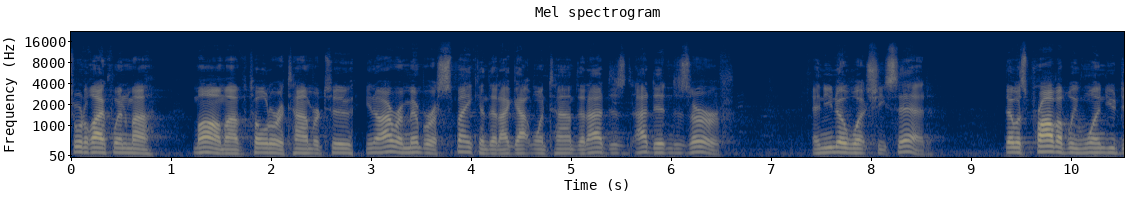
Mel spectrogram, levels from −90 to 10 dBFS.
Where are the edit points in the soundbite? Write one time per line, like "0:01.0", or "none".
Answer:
0:02.8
